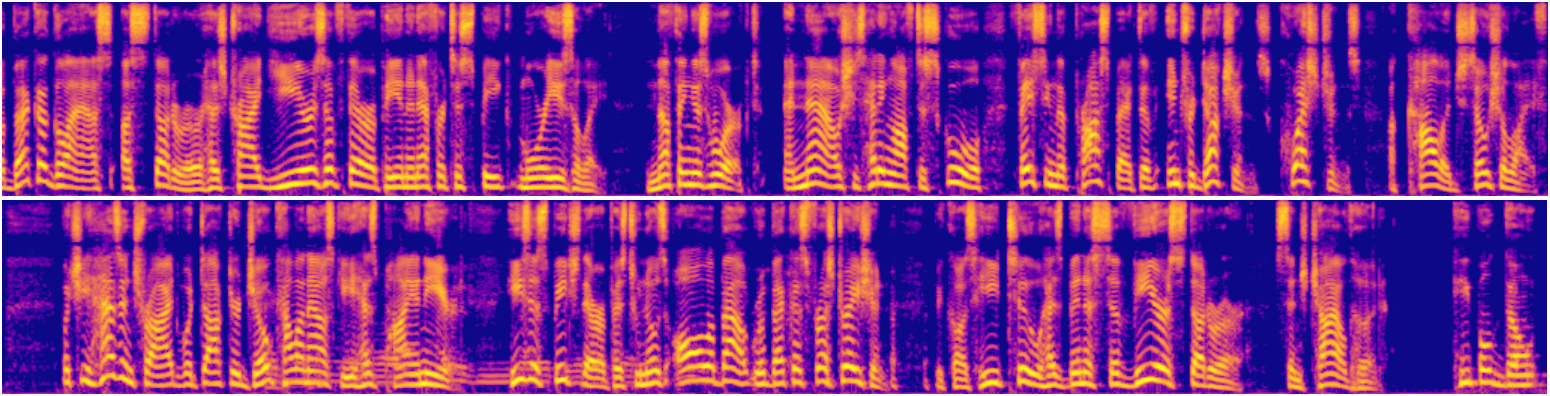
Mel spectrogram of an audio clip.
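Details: Adult male narrator; no speech disorder.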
